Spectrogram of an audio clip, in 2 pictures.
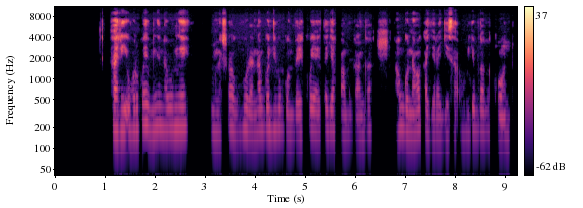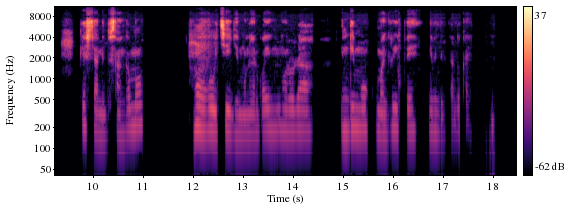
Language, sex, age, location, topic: Kinyarwanda, female, 18-24, Kigali, health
